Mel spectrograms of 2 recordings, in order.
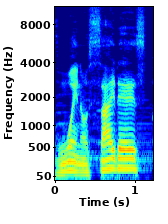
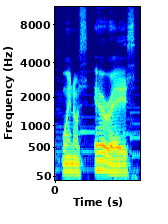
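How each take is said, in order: First: The name is said with a Spanish accent. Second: The name is said with an American accent.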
